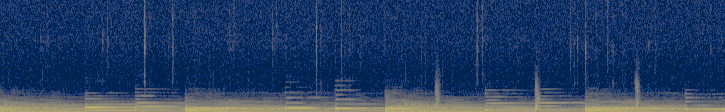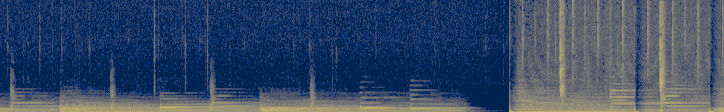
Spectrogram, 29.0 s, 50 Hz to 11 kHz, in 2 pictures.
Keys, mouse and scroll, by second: 10.6 middle click, 11.9 shift+middle click, 12.4 middle click, 14.2 middle click, 14.9 middle click, 15.5 middle click, 16.0 middle click, 17.5 3, 19.1 middle click, 20.3 middle click, 21.1 Tab, 21.5-21.9 middle drag, 23.1-24.2 middle drag, 24.5-25.7 middle drag, 26.3-26.9 middle drag, 27.5 shift+middle drag, 28.7 middle click.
